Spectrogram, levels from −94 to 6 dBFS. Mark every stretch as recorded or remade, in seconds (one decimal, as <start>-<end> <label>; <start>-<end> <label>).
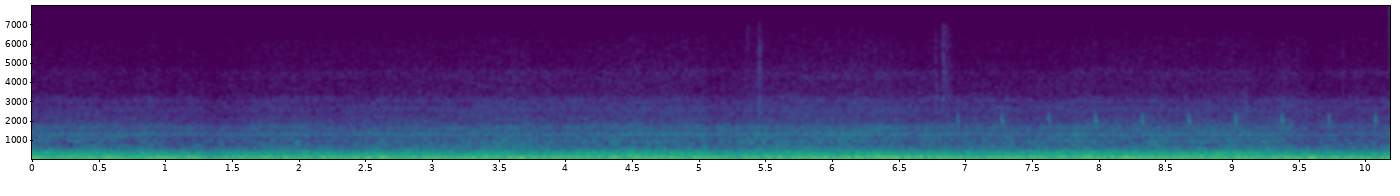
0.0-10.2 recorded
